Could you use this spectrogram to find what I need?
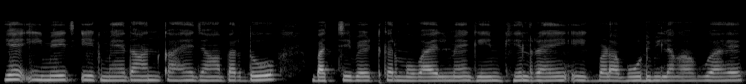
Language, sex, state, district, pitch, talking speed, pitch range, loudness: Hindi, female, Bihar, Sitamarhi, 185 Hz, 195 wpm, 180-195 Hz, -32 LUFS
